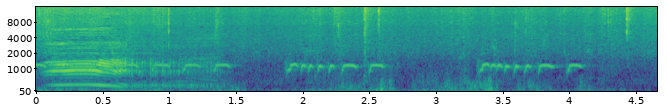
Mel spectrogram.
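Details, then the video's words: Tame cows eating bamboo in a forest near a traditional village farm: a loud, drawn-out moo that sinks in pitch at the start, then two bursts of rapid chattering bird trills over low rustling. "sound of cows"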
